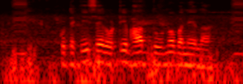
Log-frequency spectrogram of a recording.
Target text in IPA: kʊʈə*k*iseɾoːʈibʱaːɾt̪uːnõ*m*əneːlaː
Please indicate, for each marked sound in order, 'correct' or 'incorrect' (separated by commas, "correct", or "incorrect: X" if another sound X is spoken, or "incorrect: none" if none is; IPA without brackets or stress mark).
correct, incorrect: b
